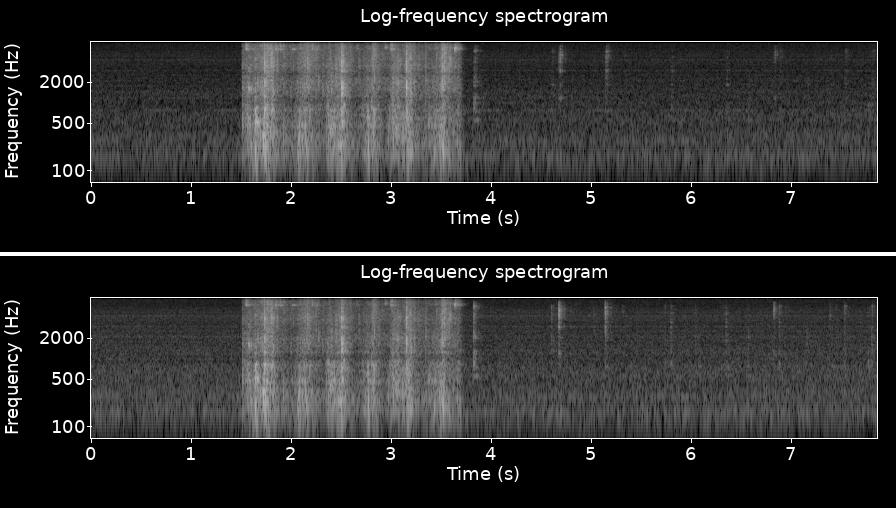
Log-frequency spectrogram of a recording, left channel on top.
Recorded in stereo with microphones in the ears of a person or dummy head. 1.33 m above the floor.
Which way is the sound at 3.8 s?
70° right (ahead or behind).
